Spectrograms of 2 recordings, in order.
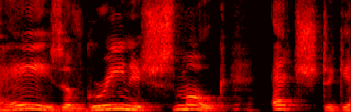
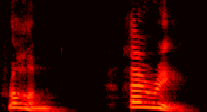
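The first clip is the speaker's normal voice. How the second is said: anxious calling, rising high and loud; shaky voice; 7 semitones higher, 5 dB louder, slower than usual. A narrator's reading. Terrified father striding toward the children, shaky voice. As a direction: call out names in shaken alarm. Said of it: "His voice sounded shaky".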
